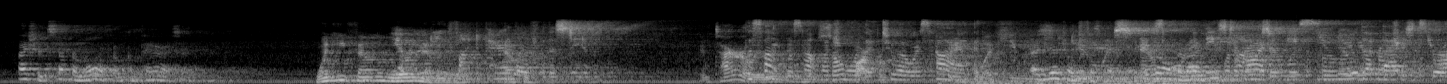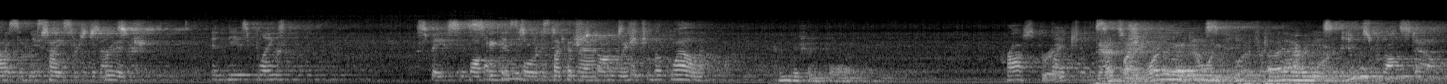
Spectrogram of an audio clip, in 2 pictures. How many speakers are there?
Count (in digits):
7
